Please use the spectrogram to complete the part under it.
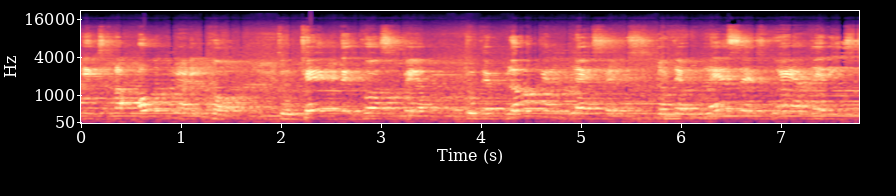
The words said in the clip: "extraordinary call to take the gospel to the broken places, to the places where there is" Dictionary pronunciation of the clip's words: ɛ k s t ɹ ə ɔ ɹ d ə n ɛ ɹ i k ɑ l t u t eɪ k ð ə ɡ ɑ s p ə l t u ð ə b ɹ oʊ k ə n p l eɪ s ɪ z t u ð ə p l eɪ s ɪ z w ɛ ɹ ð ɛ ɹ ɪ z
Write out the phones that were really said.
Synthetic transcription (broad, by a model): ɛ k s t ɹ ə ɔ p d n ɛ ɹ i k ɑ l t u t eɪ k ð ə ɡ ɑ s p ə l t u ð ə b l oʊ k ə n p l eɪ s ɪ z t u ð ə p l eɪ s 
